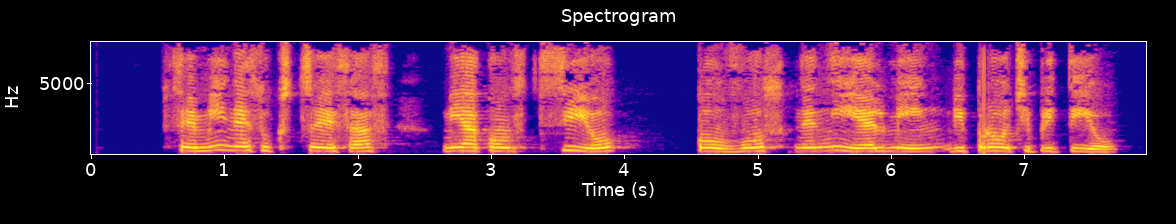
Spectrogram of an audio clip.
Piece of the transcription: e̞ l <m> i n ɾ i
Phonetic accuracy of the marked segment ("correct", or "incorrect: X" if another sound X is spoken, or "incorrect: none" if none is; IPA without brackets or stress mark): correct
